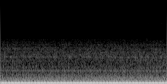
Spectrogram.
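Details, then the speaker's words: Petrol engine started after spark plug change: low even rumble with steady beat, smoother than before when it rattled on start, no rattle or misfire; normal idle. "So we'll start this thing up. And it sounds a little bit more smoother."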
